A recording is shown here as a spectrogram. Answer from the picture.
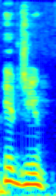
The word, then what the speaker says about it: Hivju: I don't know how to say his last name, but Christopher Hivju. – Hivju, yeah. That's exactly who I got as well. – I got Fassbender. – Do you? – Just give it to him. – Yeah, Christopher Hivju from Game of Thrones as well.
